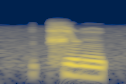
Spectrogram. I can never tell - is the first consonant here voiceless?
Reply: yes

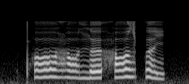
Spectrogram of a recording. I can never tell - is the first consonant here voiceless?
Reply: yes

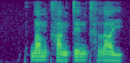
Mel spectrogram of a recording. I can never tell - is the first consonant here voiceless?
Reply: yes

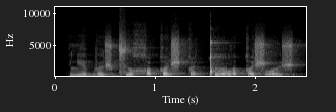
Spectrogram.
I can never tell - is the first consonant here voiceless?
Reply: no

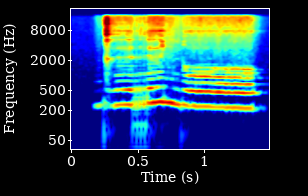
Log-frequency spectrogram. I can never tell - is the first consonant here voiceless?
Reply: no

